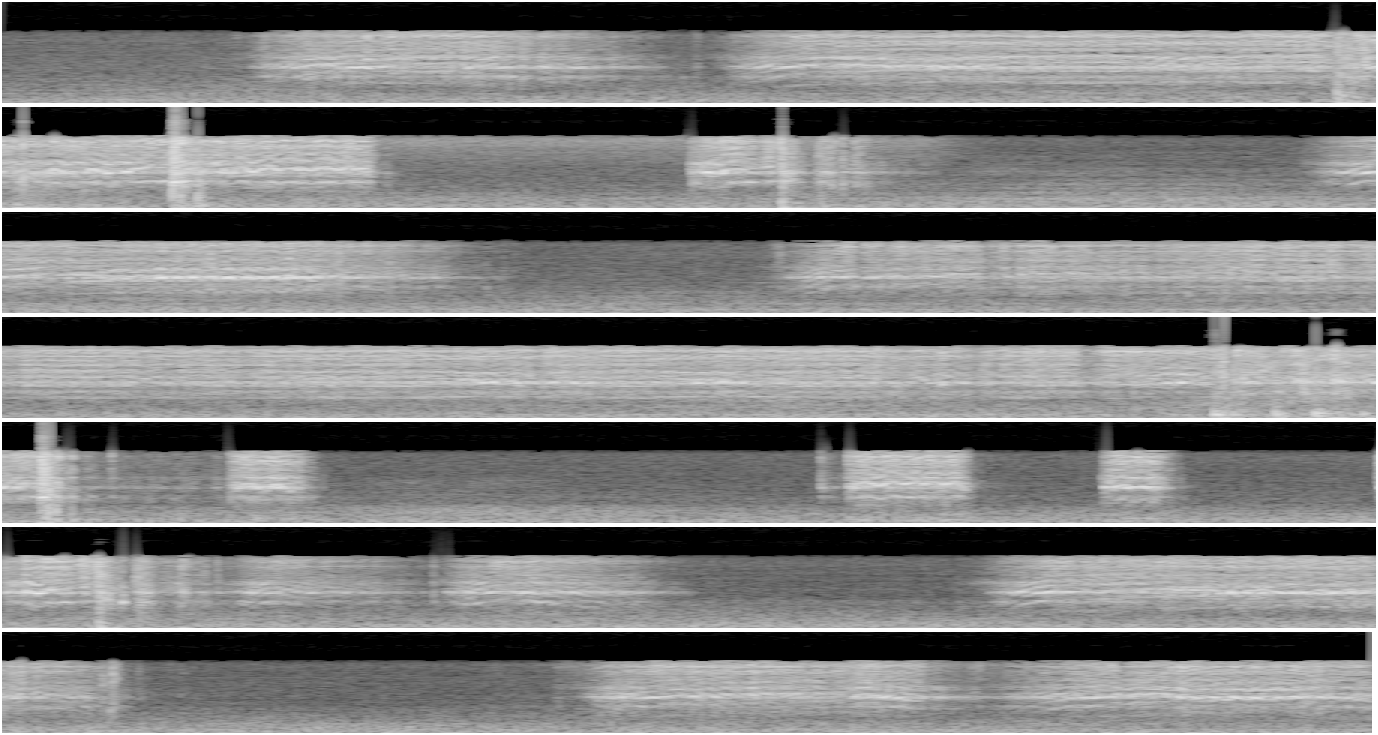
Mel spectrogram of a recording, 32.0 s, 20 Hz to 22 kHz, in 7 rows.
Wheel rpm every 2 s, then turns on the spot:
40, 130, 190, 50, 60, 50, 170, 200, 190, 100, 50, 70, 30, 100, 40, 110.
none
